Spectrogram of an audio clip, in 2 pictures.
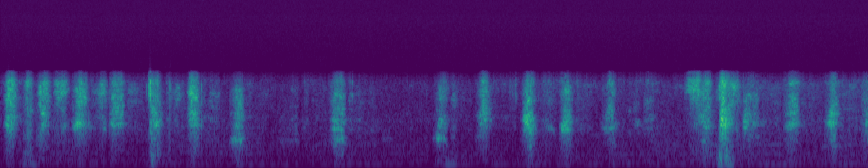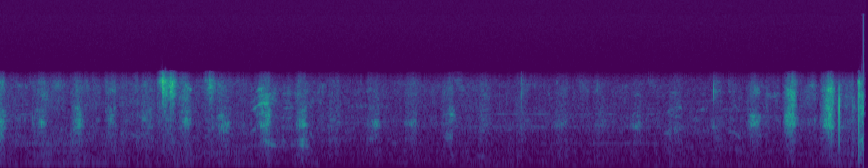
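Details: Male American Staffordshire Terrier, one year and seven months old, jumping; high whines and yelps mixed with short barks in quick uneven bursts, some louder yips among softer whimpering.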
